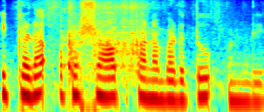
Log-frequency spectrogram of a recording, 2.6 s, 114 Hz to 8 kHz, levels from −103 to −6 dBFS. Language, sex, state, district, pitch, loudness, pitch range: Telugu, female, Telangana, Mahabubabad, 205 Hz, -15 LUFS, 185-220 Hz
